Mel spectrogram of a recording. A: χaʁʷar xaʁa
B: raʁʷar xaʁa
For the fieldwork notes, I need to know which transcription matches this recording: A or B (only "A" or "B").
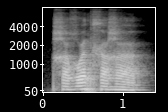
A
